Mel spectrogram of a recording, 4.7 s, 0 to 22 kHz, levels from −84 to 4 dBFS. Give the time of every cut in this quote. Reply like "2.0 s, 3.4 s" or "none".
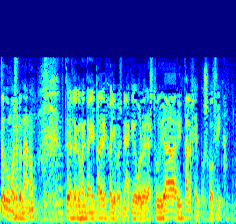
3.8 s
